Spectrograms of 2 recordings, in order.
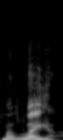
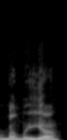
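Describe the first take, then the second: First: The middle vowel sounds like 'eye'. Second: The middle vowel sounds like 'ee'. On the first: The speaker calls it right. "It's Malaya" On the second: The speaker calls it wrong. "I've been calling her Malia. My bad"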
